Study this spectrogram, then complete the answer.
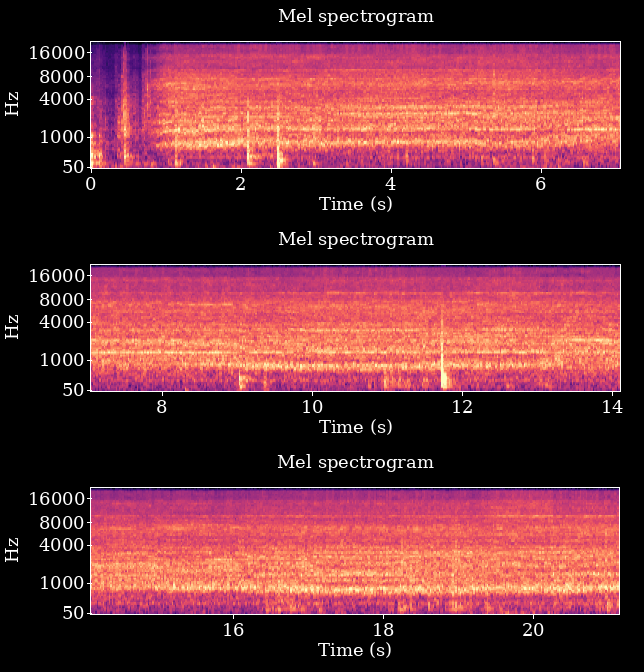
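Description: A hair dryer blows steadily to dry freshly applied paint, a continuous close whoosh lasting throughout, broken only by a few faint knocks, with no talking.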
